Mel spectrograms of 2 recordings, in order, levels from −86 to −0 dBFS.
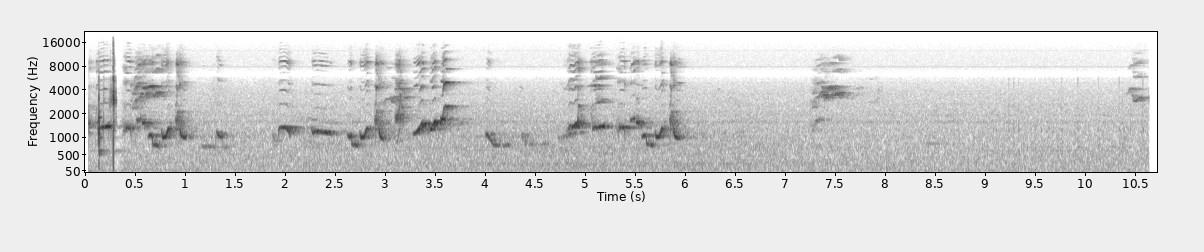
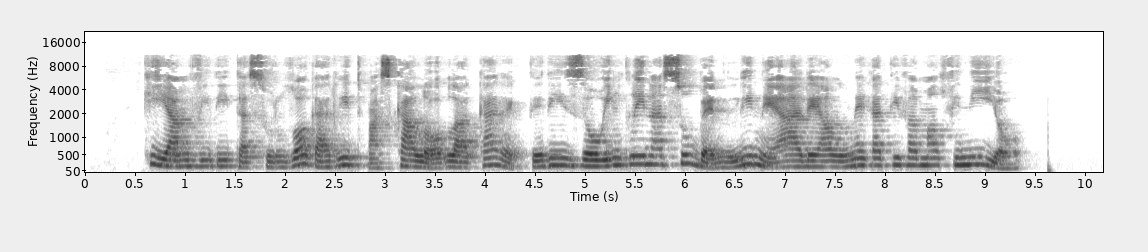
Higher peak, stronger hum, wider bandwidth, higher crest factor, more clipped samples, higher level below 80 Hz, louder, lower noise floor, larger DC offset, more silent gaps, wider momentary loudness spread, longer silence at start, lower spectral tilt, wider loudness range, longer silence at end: first, -2 dBFS vs -10 dBFS; neither; first, 19 kHz vs 11.5 kHz; first, 30 dB vs 16 dB; neither; first, -60 dBFS vs -68 dBFS; about the same, -27 LUFS vs -26 LUFS; second, -49 dBFS vs -77 dBFS; neither; neither; first, 25 LU vs 8 LU; second, 0.05 s vs 0.6 s; second, 0.5 dB/octave vs -4 dB/octave; first, 11 LU vs 3 LU; second, 0.1 s vs 0.55 s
